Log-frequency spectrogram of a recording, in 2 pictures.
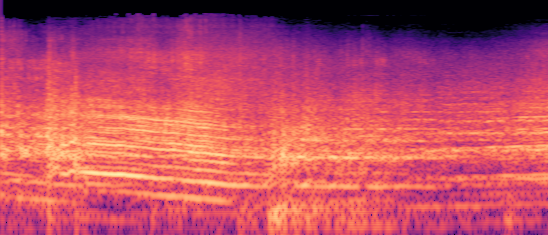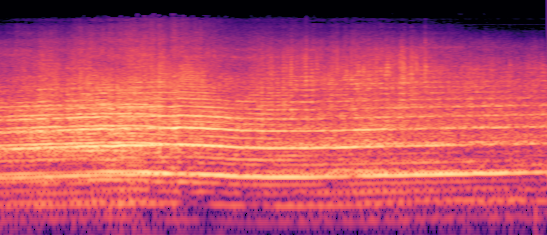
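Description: Racing car engines roar loudly as the cars speed past, their pitch rising and falling.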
